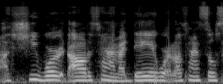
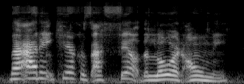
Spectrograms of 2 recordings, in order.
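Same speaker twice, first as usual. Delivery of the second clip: ordinary delivery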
